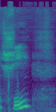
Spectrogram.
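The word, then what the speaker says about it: Shi: the early 90s uh she i believe that's how it's pronounced s-h-i she and uh this is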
